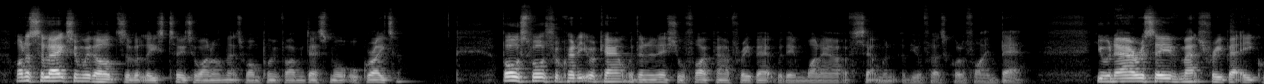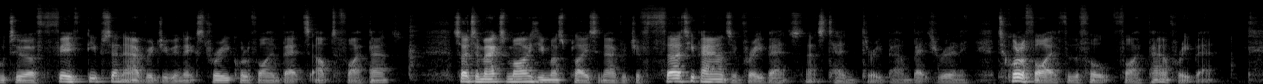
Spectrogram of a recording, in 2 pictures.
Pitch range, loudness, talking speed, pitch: 90-130 Hz, -23 LUFS, 220 wpm, 105 Hz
